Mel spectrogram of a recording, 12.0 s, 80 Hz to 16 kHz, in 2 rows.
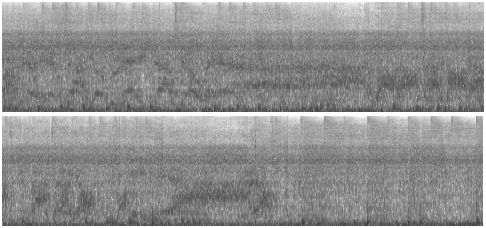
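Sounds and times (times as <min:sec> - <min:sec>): yelled vocals: 0:00.0 - 0:09.7
punk band playing: 0:00.0 - 0:12.0.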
